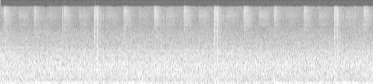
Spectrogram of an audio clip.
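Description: Steady, droning road and engine rumble from inside a moving car, recorded while driving as a microphone test, continuous and fairly loud, with faint regular ticking on top and no voices.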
